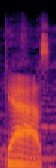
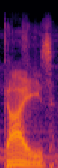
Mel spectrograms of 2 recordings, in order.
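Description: First: The vowel is a wide open a sound. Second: The vowel glides like the word guys. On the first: The speaker calls it right. "而是gas 大口的a" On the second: The speaker calls it wrong. "千万不要读成guys"

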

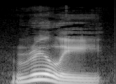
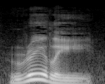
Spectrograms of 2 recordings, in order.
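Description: First: It is said quickly with the middle sounds dropped. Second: It is said quickly with the middle sounds dropped.

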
